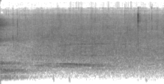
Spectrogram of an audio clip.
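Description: Audience applause at a celebration, a steady wash of clapping from a crowd that holds an even level for several seconds without letting up.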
